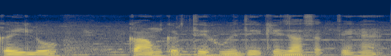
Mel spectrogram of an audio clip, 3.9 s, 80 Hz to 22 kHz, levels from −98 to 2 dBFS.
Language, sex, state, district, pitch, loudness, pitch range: Hindi, male, Arunachal Pradesh, Lower Dibang Valley, 115 Hz, -19 LUFS, 110-130 Hz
